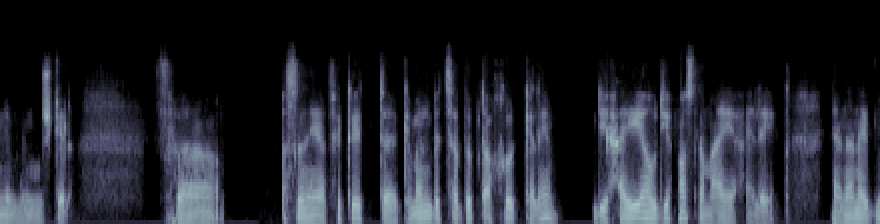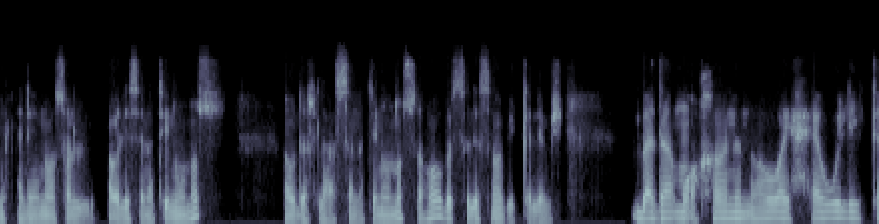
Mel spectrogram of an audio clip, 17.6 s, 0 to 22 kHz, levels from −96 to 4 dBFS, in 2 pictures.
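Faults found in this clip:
Nothing stood out on listening to the speech in this clip, with no audible problem anywhere along the call or media path.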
